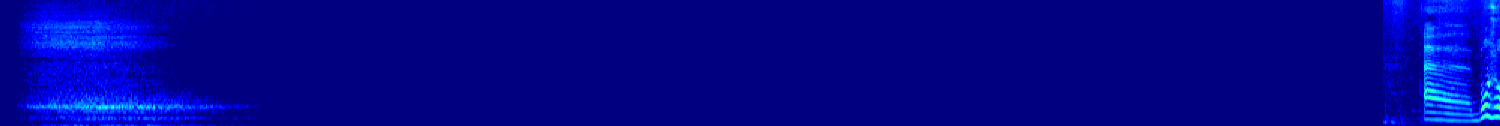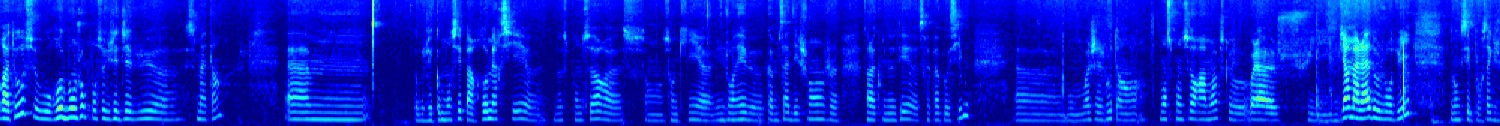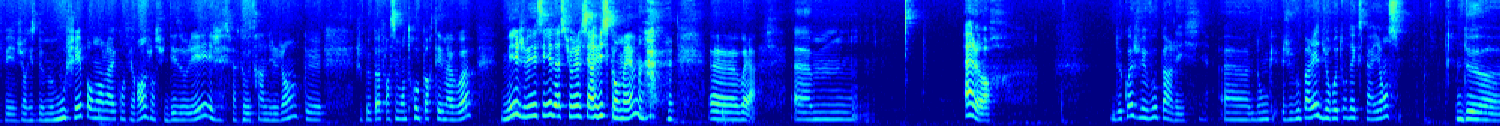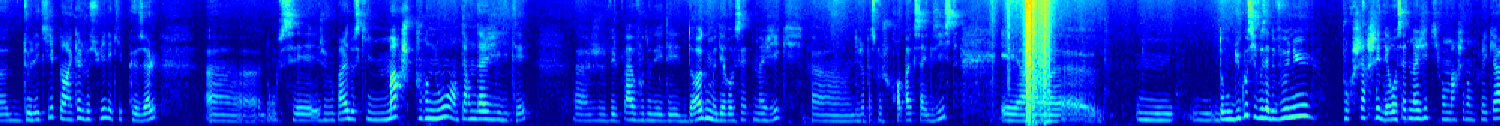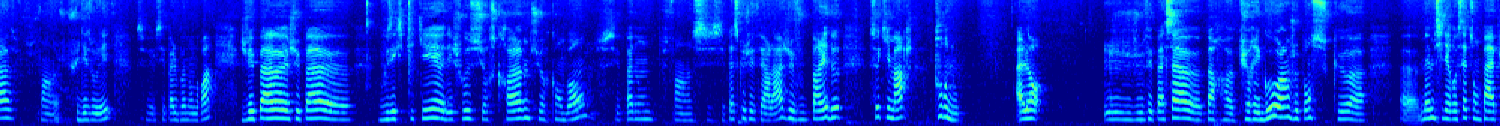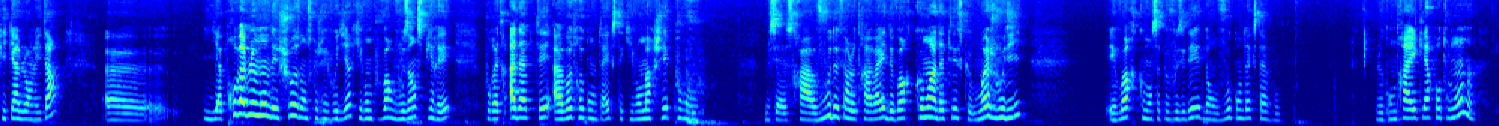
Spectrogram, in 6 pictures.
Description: La conférence : Je vais vous raconter l’aventure humaine que notre équipe vit au quotidien, avec nos difficultés et nos réussites.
